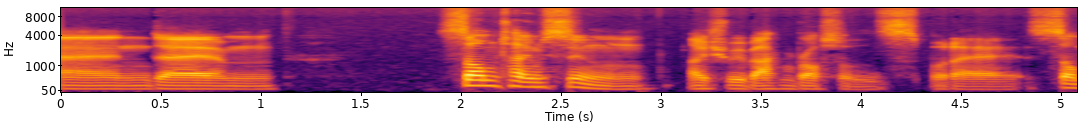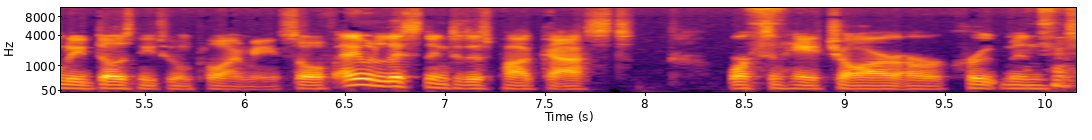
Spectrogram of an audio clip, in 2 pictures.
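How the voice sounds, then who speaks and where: A man's very deep, low voice with an Irish accent and a dark, mellow tone, with ordinary pitch variation and big swings in loudness, on a very clean recording with a silent background and a dry, close sound with no echo. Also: moderate pace. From Ireland, Cork. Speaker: podcast guest. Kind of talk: casual chat.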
